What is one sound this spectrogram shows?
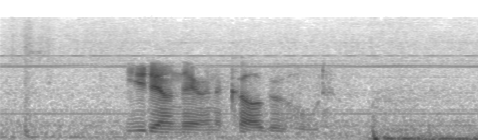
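A man speaks tensely.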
